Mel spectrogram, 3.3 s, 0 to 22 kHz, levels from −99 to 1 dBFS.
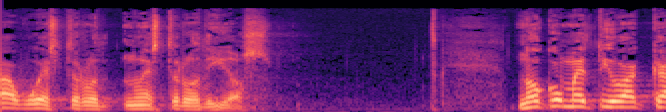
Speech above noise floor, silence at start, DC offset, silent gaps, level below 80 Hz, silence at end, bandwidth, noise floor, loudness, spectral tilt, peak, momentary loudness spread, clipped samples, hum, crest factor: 43 dB; 0 s; under 0.1%; none; -58 dBFS; 0 s; 16 kHz; -59 dBFS; -16 LUFS; -4 dB/octave; 0 dBFS; 22 LU; under 0.1%; none; 16 dB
